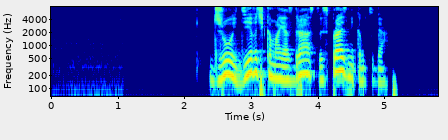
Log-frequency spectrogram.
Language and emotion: Russian, positive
